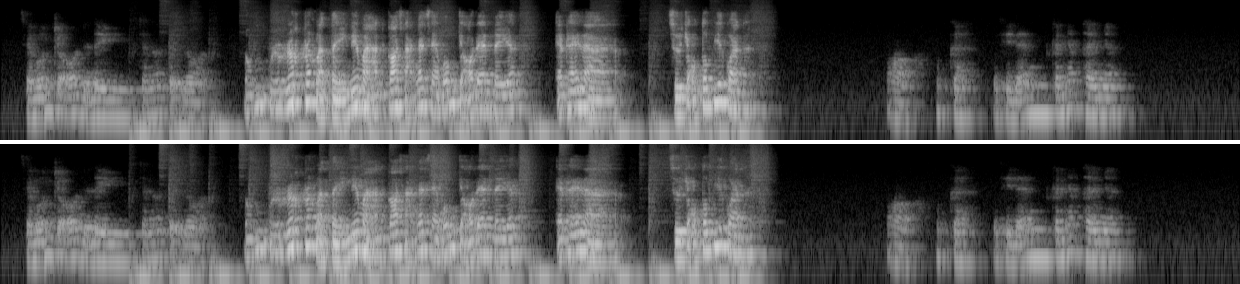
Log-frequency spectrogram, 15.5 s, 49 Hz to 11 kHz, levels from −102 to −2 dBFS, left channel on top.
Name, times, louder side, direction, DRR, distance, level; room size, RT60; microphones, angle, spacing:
voice 1, 0.3-2.6 11.1-11.5 11.9-12.1 12.4-14.0, equal, 25° left, -2 dB, 5.4 m, -42 dB
sound 1, 1.6-9.6, right 1 dB, 80° right, 4.2 m, -45 dB
voice 2, 3.1-6.5 6.9-7.7 8.4-9.4, left 2 dB, 90° left, 3 dB, 2.2 m, -30 dB
20.5 x 7.7 x 3.0 m, 0.43 s
head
